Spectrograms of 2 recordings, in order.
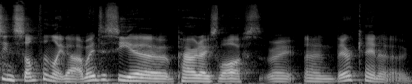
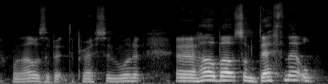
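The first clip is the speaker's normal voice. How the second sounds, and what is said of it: Deadpan Yorkshire voice. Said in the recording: “they're from Yorkshire, so they're very deadpan”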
